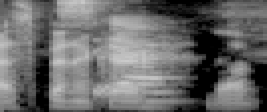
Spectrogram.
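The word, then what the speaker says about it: Spinnaker: this tool by Netflix I hope I pronounce it correctly it's called spin sper yeah Spiner yeah so that one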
